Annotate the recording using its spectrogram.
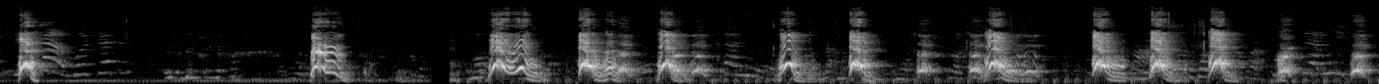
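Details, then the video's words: Dog barking at a non-venomous snake known locally as the frog snake. A steady run of loud, sharp barks, roughly one every half second to second, after a few scattered barks at the start. "Dog sounds, Dog barking snake"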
